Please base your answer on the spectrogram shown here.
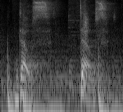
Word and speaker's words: dose: And when you pronounce it with snake sound, dose, dose, it means a measured amount of something as medicine.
